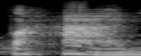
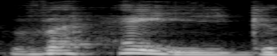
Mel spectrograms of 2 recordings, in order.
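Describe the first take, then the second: First: The vowel sounds like the one in 'hat'. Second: The vowel sounds like the one in 'hay'. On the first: The speaker calls it wrong. "not The Hag" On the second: The speaker calls it right. "it is pronounced The Hague"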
